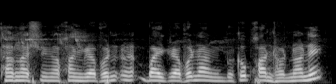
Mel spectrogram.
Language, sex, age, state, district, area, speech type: Bodo, male, 60+, Assam, Chirang, rural, spontaneous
